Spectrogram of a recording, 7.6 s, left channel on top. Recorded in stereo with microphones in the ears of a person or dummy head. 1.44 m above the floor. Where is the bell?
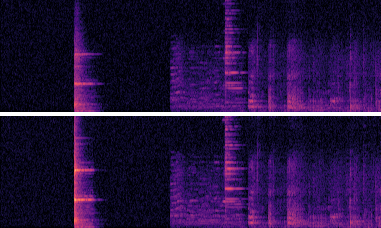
20° right (ahead or behind), 1.3 m.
